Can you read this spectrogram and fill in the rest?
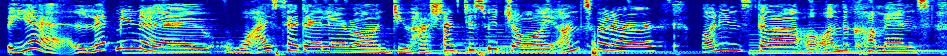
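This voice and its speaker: A young woman, hosting her podcast in a casual, animated solo chat and a little hoarse from talking. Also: normal speed, soft background music. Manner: animated, chatty, acts out quoted lines with big pitch jumps. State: slightly hoarse, losing her voice. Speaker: podcast host.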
